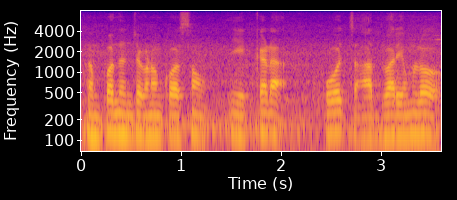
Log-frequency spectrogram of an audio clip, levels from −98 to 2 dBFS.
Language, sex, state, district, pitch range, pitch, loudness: Telugu, male, Andhra Pradesh, Manyam, 115-125 Hz, 120 Hz, -17 LUFS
